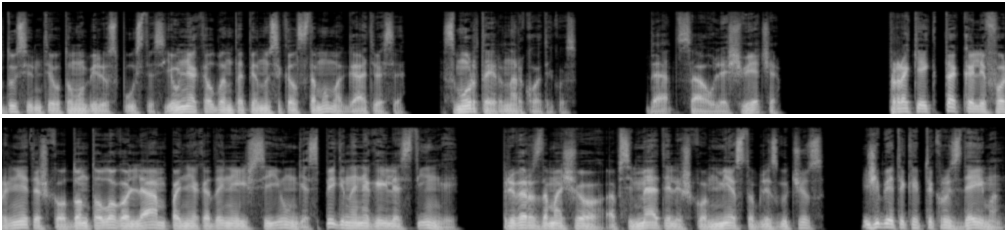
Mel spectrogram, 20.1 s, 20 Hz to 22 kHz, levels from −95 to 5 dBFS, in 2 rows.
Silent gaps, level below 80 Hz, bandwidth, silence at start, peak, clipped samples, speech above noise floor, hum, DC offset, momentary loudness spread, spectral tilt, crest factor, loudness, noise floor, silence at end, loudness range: 4.10-4.38 s, 5.76-6.44 s, 7.85-8.87 s, 14.66-15.03 s, 18.28-18.62 s; -34 dBFS; 15.5 kHz; 0 s; 0 dBFS; under 0.1%; over 72 dB; none; under 0.1%; 10 LU; -5 dB/octave; 18 dB; -19 LUFS; under -90 dBFS; 0 s; 6 LU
